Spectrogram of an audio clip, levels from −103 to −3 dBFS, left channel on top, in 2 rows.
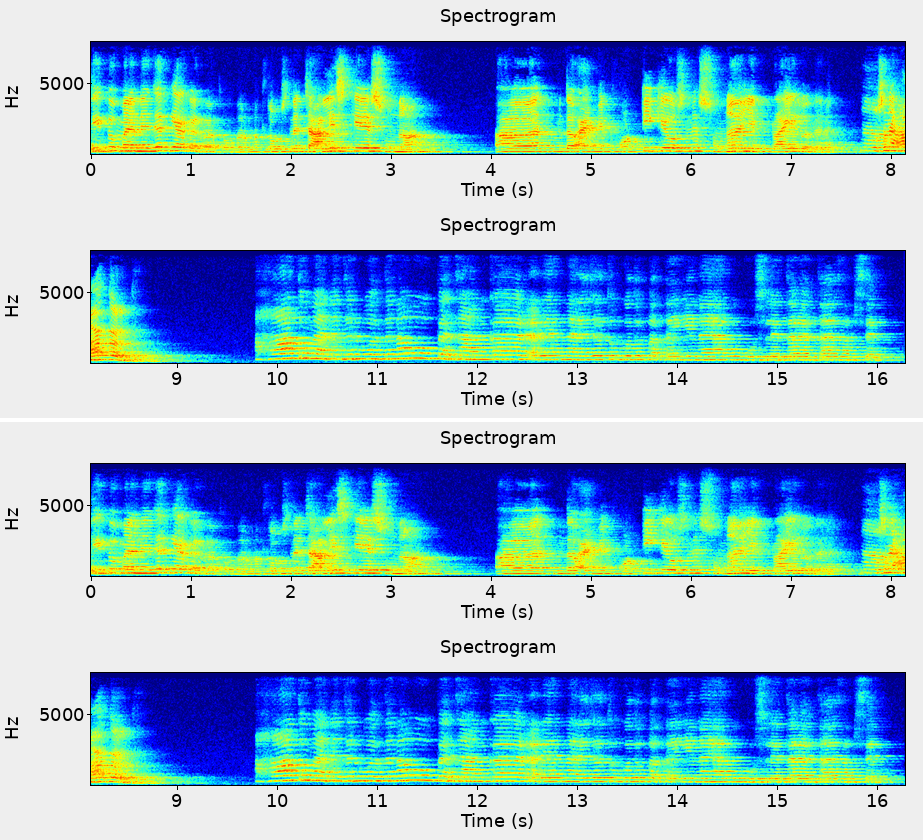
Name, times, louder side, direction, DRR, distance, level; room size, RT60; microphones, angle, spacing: voice 1, 0.0-3.3 4.1-7.4 7.8-8.7, left 3 dB, 70° left, 2 dB, 0.5 m, -23 dB
voice 2, 7.7-8.0 9.8-16.0, equal, 5° left, -9 dB, 0.6 m, -28 dB
2.6 x 2.4 x 3.2 m, 1.0 s
head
